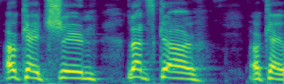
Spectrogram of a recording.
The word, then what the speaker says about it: Chune: Oh, and also, oh gosh, how do I pronounce it again? I'm sorry. Call me Tune. Okay, Tune, let's go.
